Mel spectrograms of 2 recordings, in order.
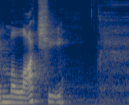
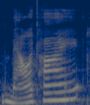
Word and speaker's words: Malachi: school one of the teachers called Malachi mulashi and me being this little you know the little smartass ten-year-old that I was raised my hand and said it's pronounced Malachi do I regret saying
